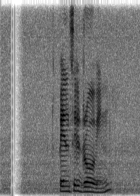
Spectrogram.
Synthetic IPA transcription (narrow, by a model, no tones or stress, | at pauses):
pensɪlɖɾoːʋin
